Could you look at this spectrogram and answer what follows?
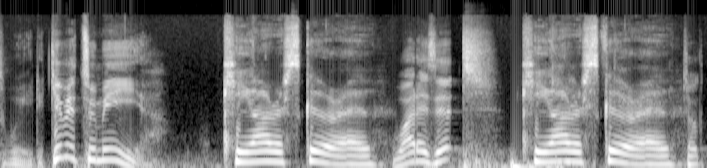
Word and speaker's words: chiaroscuro: the man has to say with the proper pronunciation of this word. Give it to me. Chiaroscuro.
